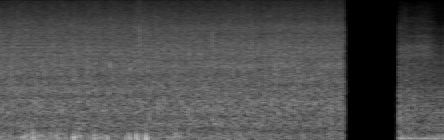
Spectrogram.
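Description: A shallow creek runs steadily over its bed, a broad continuous rushing wash heard close and alone, cut briefly by a moment of silence near the end.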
